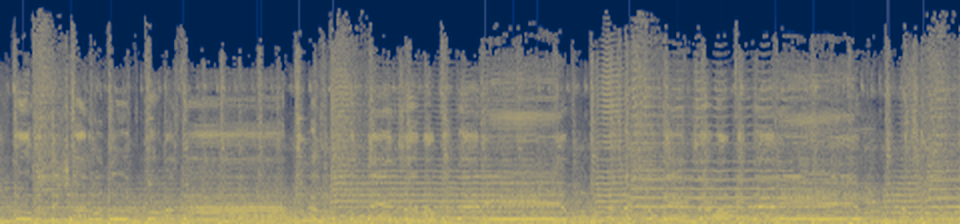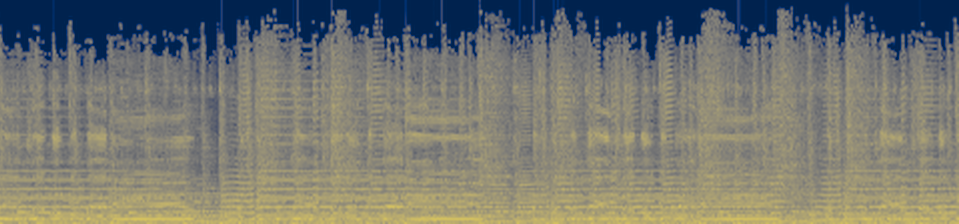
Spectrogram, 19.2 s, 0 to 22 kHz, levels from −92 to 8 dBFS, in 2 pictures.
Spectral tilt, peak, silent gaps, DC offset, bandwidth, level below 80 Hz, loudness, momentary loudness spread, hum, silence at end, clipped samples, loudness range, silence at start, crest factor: -3.5 dB/octave; 0 dBFS; none; under 0.1%; over 20 kHz; -28 dBFS; -9 LUFS; 2 LU; none; 0 s; under 0.1%; 1 LU; 0 s; 10 dB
